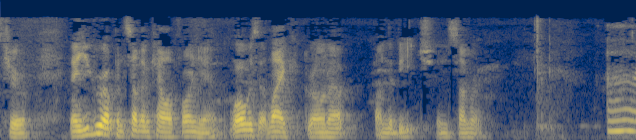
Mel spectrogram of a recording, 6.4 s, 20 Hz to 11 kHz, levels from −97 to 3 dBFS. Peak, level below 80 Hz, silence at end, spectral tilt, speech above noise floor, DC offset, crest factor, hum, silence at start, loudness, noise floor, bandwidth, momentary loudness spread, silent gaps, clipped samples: 0 dBFS; -56 dBFS; 0 s; -6.5 dB/octave; 33 dB; under 0.1%; 18 dB; none; 0 s; -18 LUFS; -51 dBFS; 7.4 kHz; 21 LU; none; under 0.1%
